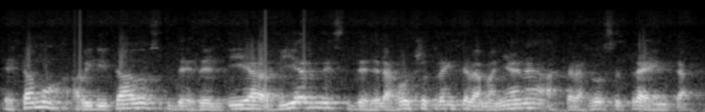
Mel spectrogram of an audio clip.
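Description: A middle-aged man from San Juan, Argentina, explaining his charity's work in a remote news interview, measured and full of fillers. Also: mid-range voice. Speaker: charity director guest. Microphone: video call. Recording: echoey room, dull video-call audio.

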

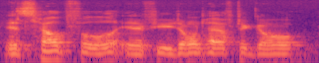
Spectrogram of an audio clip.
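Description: An older man with a somewhat low voice speaks slowly and haltingly, pausing often with ums and uhs. He is an artist from Nebraska giving a seated indoor interview. A faint low rumble sits under the recording. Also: steady tone, a little mellow, low-quality recording. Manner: slow, halting, with many fillers. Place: indoor room.

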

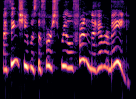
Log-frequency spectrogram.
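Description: A woman voicing an earnest teenage boy who sees ghosts, speaking softly and haltingly in a fan fiction audiobook reading. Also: very high voice, voice pushed up. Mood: tender. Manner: soft, halting, emotional.

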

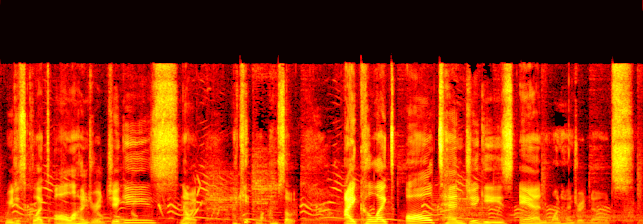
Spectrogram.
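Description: A man giving casual gameplay commentary as a let's play host, rambling and halting with many fillers and restarts. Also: on the high side, animated, over music.

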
